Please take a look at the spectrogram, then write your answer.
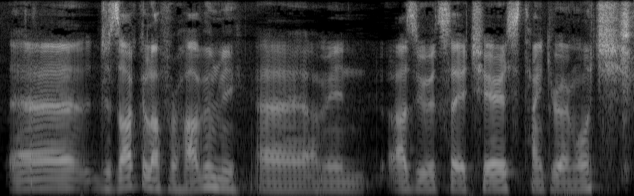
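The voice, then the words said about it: Poor put-on Irish accent. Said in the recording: “a Chinese guy trying to make an Irish accent. Terrible.”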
